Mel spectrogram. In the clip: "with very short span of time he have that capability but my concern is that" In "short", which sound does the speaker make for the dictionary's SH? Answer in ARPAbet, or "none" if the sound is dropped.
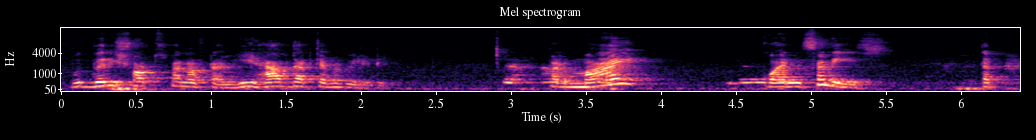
SH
